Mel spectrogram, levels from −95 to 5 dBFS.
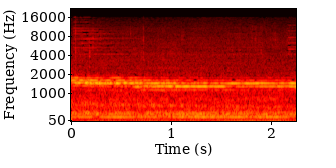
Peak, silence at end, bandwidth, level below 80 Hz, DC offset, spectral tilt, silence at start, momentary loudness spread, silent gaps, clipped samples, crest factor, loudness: -22 dBFS; 0 s; 16.5 kHz; -56 dBFS; under 0.1%; -5.5 dB/octave; 0 s; 3 LU; none; under 0.1%; 12 dB; -33 LUFS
